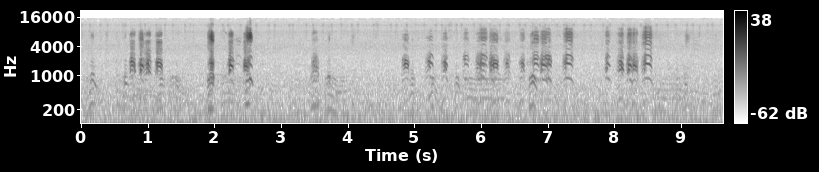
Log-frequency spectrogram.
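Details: A barnacle goose flock on an evening walk in Arabia, 1 October 2014, gives a chorus of short, yapping, barking calls from several birds at once over a low rumble of traffic.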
